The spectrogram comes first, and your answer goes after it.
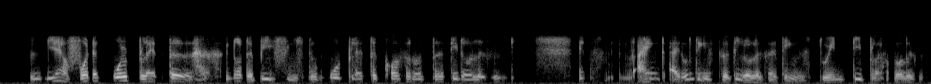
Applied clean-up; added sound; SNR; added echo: neural diffusion model UNIVERSE++.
